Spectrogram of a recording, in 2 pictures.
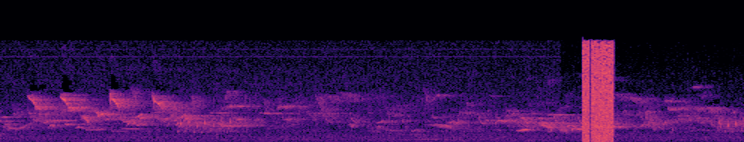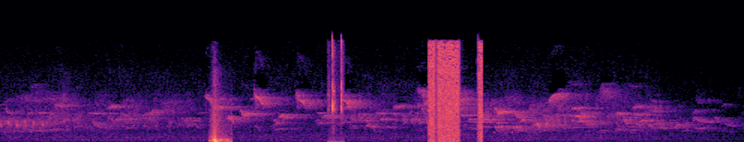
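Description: Faint birdsong, quick chirps and twitters, broken by about four short, loud bursts of noise or clicks between roughly six and twelve seconds in.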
